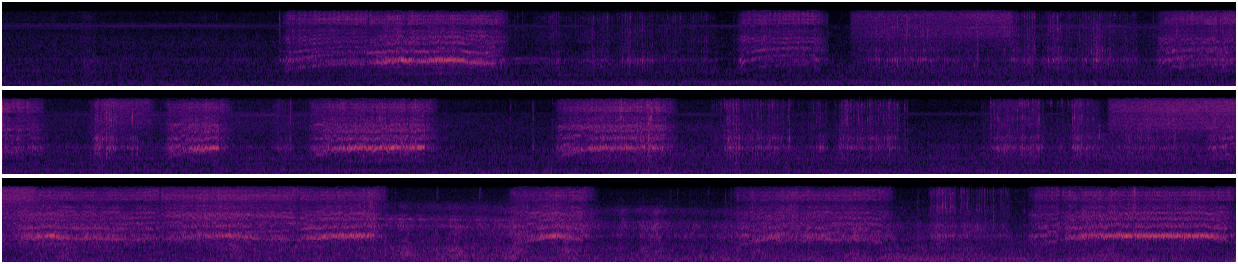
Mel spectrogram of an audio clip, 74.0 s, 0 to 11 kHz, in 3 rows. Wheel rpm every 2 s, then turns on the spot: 0, 10, 20, 110, 100, 10, 20, 60, 30, 20, 20, 50, 70, 30, 50, 60, 70, 10, 100, 30, 30, 10, 20, 20, 70, 110, 110, 120, 50, 20, 50, 0, 90, 60, 30, 100, 110.
2-4 10-14 16-22 38-42 44-48 66-68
